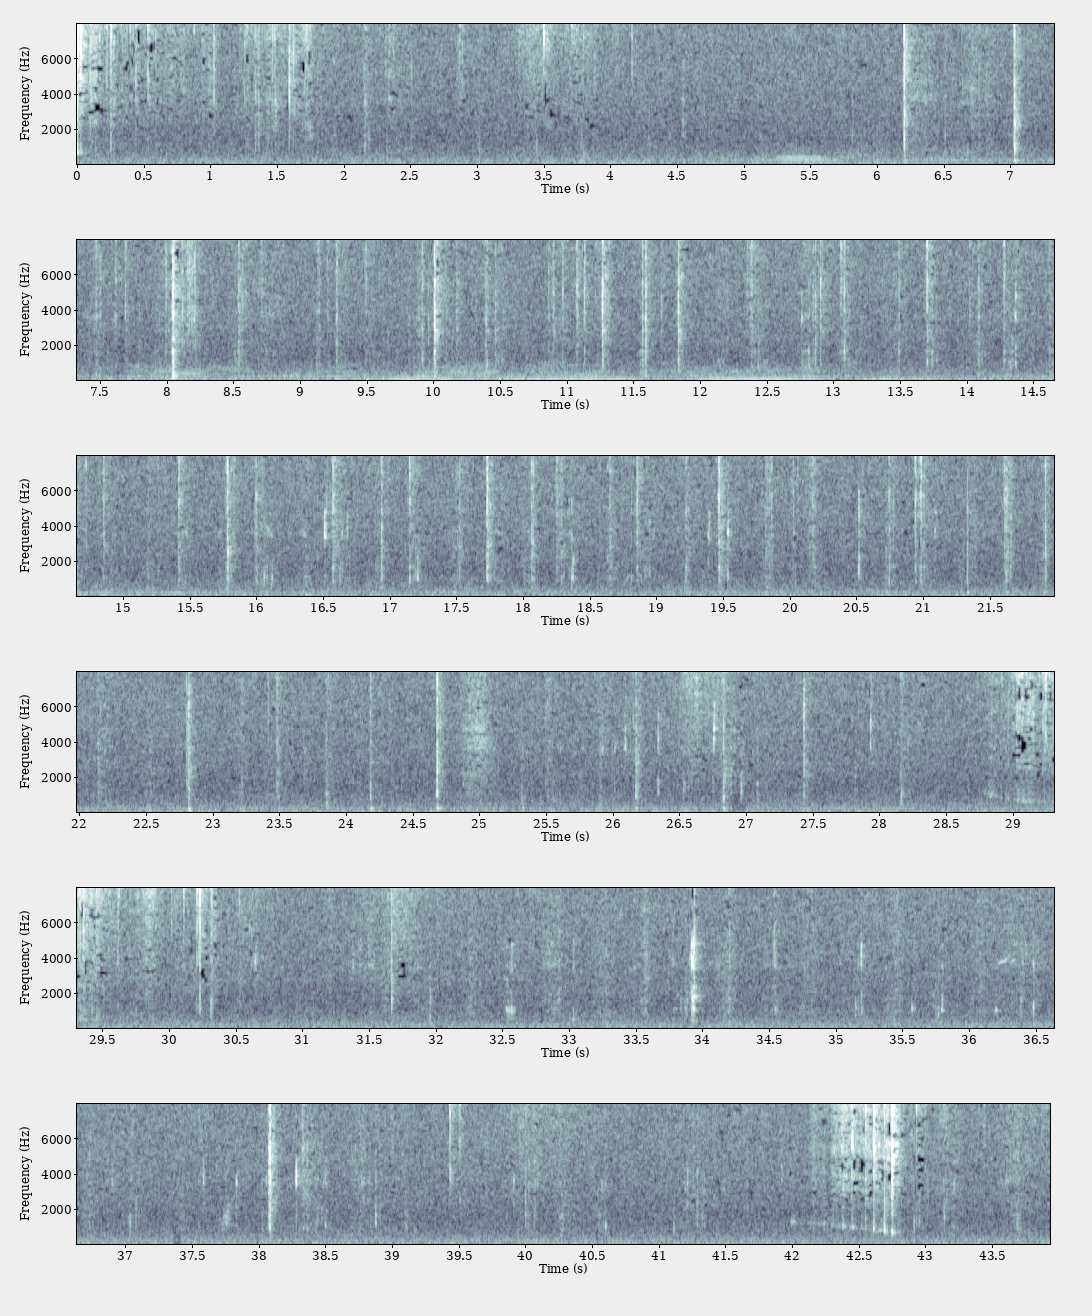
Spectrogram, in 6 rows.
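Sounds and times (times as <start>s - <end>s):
hard candy cracking between teeth: 0.0s - 3.7s, 42.0s - 43.2s
crunch of biting fruit: 0.0s - 4.0s, 28.7s - 30.7s, 42.0s - 43.9s
closed-mouth hum: 0.0s - 43.9s.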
